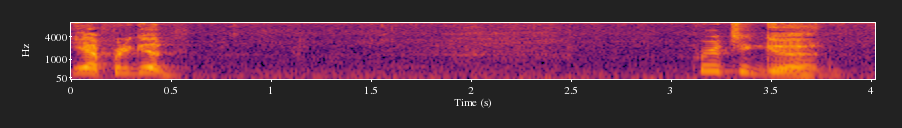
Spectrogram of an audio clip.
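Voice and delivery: talking with mouth full. Trying a barbecue chicken taco bite, talking while chewing. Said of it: "Excuse me for all the chewing".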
